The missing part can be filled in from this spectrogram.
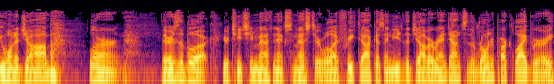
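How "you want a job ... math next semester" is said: ordinary delivery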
